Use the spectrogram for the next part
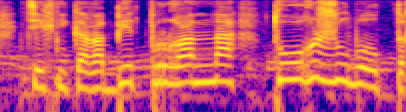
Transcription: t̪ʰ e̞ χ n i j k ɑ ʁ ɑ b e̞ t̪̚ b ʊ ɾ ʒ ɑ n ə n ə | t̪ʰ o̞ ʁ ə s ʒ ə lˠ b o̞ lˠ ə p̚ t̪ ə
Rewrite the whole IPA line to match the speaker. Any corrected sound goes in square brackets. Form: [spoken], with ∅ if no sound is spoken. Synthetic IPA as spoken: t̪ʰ e̞ χ n i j k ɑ ʁ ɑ b e̞ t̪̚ b ʊ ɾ [ʁ] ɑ n ə n [ɑ] | t̪ʰ o̞ ʁ ə [z] ʒ ə lˠ b o̞ lˠ ə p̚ t̪ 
